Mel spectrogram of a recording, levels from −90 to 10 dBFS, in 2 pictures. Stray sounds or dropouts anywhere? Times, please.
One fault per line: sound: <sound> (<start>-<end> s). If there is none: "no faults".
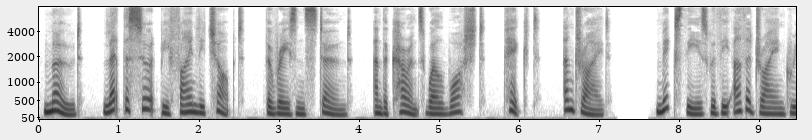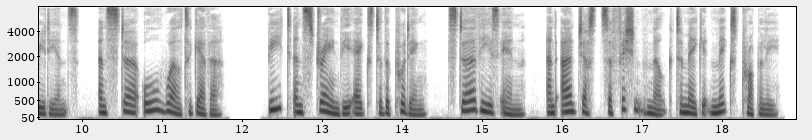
no faults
